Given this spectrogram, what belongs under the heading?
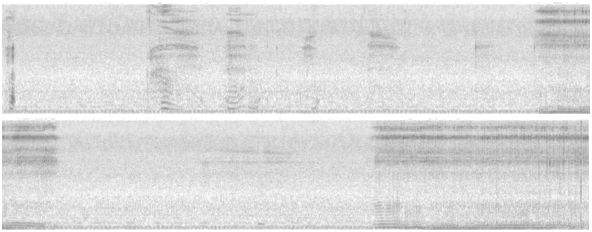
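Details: Loud rattling snores on slow breaths, about two in fifteen seconds, quieter breathing between, recorded by a sibling during deep sleep; mouth open and drooling, uvula and soft palate sore afterward: heavy snoring.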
